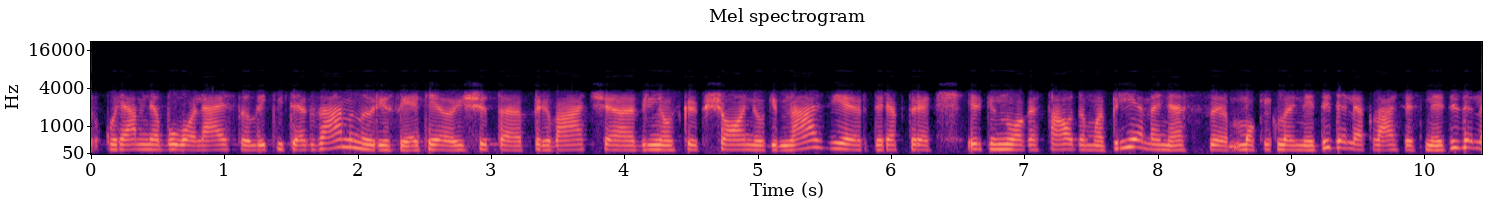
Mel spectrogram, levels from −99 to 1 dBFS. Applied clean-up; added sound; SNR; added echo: none; none; none; none.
